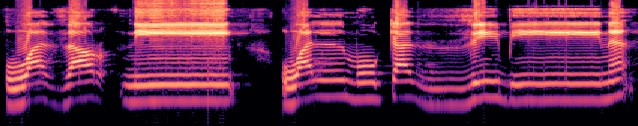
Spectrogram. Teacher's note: واو کو جب پڑھیں گے دونوں ہونٹ گول ہوں گے, تب واو کا مخرج صحیح ادا ہوگا.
